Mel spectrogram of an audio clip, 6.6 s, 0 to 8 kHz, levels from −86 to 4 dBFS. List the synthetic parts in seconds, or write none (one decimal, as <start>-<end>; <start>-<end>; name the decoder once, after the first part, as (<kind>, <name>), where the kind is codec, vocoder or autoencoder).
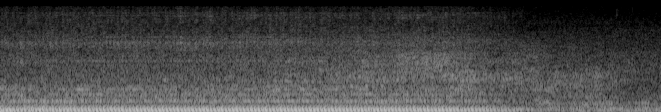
0.0-0.5 (codec, HILCodec)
